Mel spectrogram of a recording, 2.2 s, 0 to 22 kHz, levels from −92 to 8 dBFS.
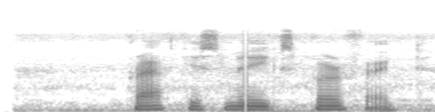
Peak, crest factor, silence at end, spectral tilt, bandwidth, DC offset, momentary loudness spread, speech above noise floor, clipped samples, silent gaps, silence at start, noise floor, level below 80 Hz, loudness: -22 dBFS; 20 dB; 0 s; -5.5 dB/octave; 7.8 kHz; under 0.1%; 15 LU; 20 dB; under 0.1%; none; 0.1 s; -61 dBFS; -64 dBFS; -42 LUFS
